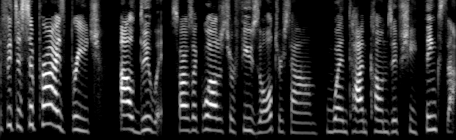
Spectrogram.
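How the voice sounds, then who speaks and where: This woman's raised, projected voice has a bright, sharp tone and an animated delivery at a fairly quick pace. The recording is very clean with a silent background, and the sound is dry and close with no echo. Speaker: birth story guest on podcast. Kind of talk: casual chat, personal testimony. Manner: animated storytelling; halting, self-correcting.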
